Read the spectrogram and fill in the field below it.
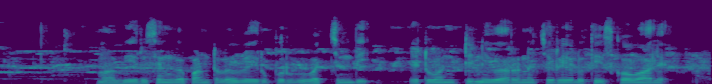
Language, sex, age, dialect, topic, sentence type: Telugu, male, 36-40, Telangana, agriculture, question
